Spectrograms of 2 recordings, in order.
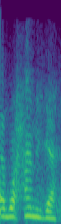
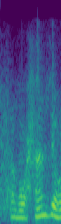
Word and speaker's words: أبو حمزة: وأبو حمزة وأبو جمرة بينهم شيء من الاشتباه, يعني من ناحية يعني من قبيل المؤتلف والمختلف, يعني تتفق الألفاظ يعني في الرسم وتختلف في النطق, لأن يعني الرسم واحد, أبو حمزة وأبو جمرة قسمها واحد, لو ما في نقط انسبس هذا بهذا لو ما في نقط, والفرق إنما هو بالنقط.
